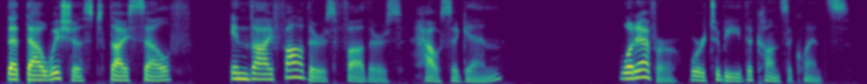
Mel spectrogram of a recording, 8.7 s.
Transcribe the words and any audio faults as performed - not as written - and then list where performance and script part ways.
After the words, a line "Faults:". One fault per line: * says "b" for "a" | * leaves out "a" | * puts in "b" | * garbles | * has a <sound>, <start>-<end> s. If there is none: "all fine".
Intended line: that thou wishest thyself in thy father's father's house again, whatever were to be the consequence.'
that thou wishest thyself in thy father's father's house again, whatever were to be the consequence.'
Faults:
all fine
